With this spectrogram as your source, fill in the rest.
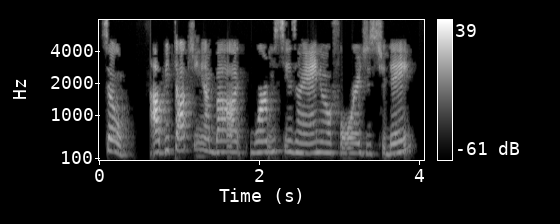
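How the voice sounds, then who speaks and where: A woman with a Brazilian Portuguese accent, Portuguese her first language, presents on pasture forages. She speaks in an earnest, explanatory way, with frequent "uh" pauses and a slightly raised pitch. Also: fairly even intonation, creaky, pushed and bright, rough recording. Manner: many "uh" fillers, earnest and explanatory. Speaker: forage extension specialist. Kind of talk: webinar presentation.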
